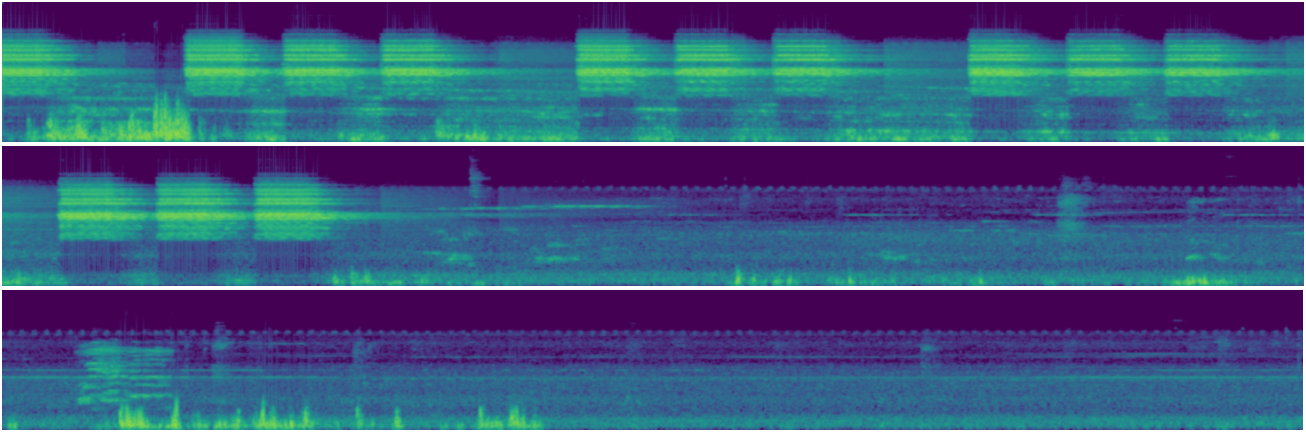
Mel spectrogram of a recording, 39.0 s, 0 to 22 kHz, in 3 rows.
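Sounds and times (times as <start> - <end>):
fire alarm horn beeping: 0.0 - 20.0.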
